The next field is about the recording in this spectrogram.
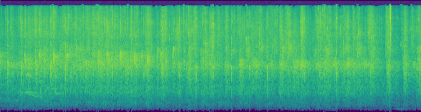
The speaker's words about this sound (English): For those that don't know why we're clapping,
